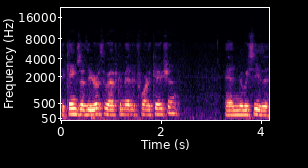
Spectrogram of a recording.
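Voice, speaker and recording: A man's somewhat breathy voice has a dark, mellow tone and a fairly high pitch for a man, delivered in a flat monotone. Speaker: Bible prophecy teacher. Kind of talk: Bible study lecture.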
